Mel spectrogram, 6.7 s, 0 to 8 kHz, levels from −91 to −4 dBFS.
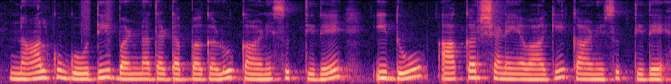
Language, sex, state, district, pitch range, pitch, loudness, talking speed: Kannada, female, Karnataka, Shimoga, 185-230 Hz, 200 Hz, -18 LUFS, 70 wpm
